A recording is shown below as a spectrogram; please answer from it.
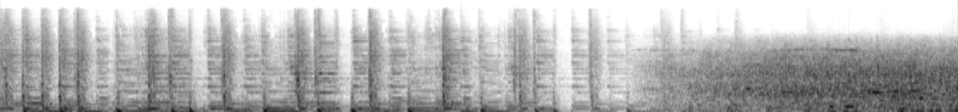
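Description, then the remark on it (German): A rhythmic music intro with punchy beats plays for about six seconds, then gives way to a steady, loud wash of applause welcoming the listeners that carries on to the end. “Mit einem Applaus werdet ihr empfangen.”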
